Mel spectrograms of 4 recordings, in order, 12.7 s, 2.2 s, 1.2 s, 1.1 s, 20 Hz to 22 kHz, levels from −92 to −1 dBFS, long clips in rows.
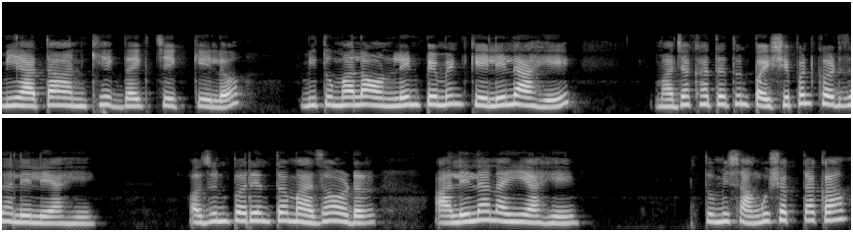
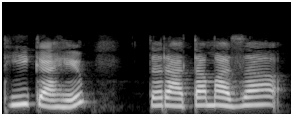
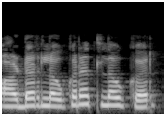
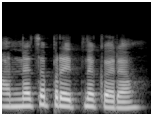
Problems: background sounds at intervals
